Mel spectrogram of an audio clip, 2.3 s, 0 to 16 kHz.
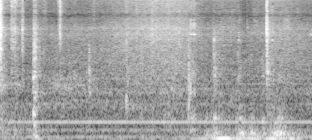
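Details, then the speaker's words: Neglected 10-year-old supercharged drag car with a blown head gasket, fresh deep-cycle battery and about three gallons of fuel, key-on in neutral: faint steady mid-pitched fuel pump priming whine with a few clunks, sounding slightly off. "Got neutral. I hear the fuel pump though. Sounds a little funny."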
